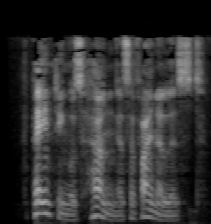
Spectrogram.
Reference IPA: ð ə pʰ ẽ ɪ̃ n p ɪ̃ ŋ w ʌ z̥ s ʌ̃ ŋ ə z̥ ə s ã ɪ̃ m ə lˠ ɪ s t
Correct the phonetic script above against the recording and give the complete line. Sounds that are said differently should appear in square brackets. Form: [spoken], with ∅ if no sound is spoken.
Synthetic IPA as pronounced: ð ə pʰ ẽ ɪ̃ n [t] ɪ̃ ŋ w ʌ z̥ [h] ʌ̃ ŋ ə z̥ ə [f] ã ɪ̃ [n] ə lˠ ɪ s t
